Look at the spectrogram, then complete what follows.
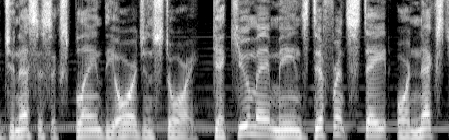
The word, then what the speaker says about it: Gekyume: She said, "I know it's kind of hard to say, Gekyume. If I hear people like DQ mean or gay, then I'm like, no, it's Gekyume." The correct pronunciation is Gekyume, by the way, in case you were wondering.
